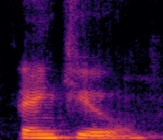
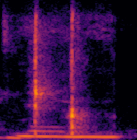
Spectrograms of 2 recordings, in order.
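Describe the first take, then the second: First: Said in the usual way. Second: Breathy whispered thank you. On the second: Real, not acted. Host whispering thanks to the audience after singing. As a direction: murmur it under the applause.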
